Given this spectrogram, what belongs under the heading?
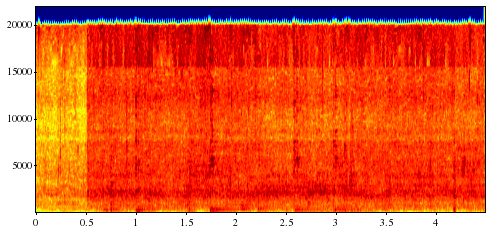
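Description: Onion, capsicum, chopped chili and tomato frying in a pan: a loud, continuous close sizzle with occasional light clinks and scrapes of stirring.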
